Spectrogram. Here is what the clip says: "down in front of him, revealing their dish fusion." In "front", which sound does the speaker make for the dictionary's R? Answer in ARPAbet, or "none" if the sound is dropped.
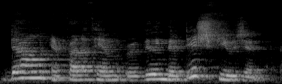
R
